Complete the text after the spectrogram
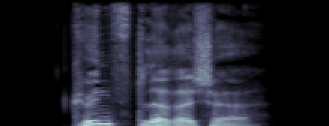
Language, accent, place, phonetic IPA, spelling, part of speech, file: German, Germany, Berlin, [ˈkʏnstləʁɪʃə], künstlerische, adjective, De-künstlerische.ogg
- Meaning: inflection of künstlerisch: 1. strong/mixed nominative/accusative feminine singular 2. strong nominative/accusative plural 3. weak nominative all-gender singular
